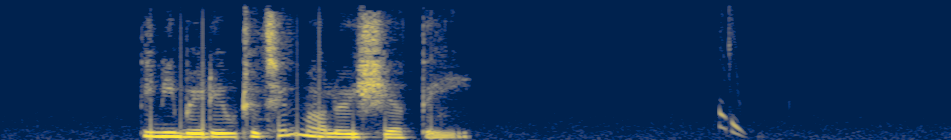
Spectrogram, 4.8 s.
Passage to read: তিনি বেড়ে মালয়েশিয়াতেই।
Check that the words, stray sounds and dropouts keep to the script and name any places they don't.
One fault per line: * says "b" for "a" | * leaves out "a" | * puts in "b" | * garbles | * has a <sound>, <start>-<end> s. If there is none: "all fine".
* puts in "উঠেছেন"
* has a chirp, 3.6-3.7 s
